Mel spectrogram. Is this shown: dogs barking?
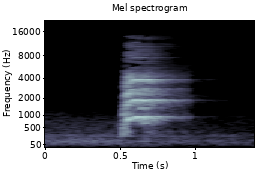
yes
